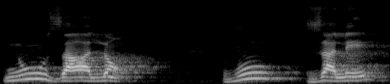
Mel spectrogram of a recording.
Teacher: because nous is ending with consonant and allons is starting with vowel, so we have to do liaison, मिलाकर पढ़ते हैं.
